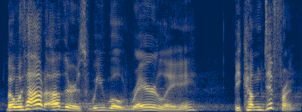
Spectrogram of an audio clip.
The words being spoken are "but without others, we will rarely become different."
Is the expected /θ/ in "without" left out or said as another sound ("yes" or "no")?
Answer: no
